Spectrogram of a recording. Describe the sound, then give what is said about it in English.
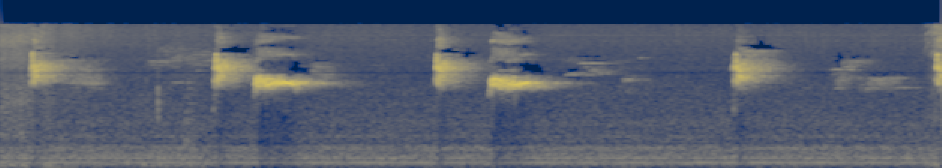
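A scarlet tanager's chick-burr call repeats about five times: each is a sharp, high chip followed by a burry, buzzy note, spaced in an irregular rhythm over a low steady hum. “The call is this chick-burr, chick-burr, chick-burr, and both the males and females do that.”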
